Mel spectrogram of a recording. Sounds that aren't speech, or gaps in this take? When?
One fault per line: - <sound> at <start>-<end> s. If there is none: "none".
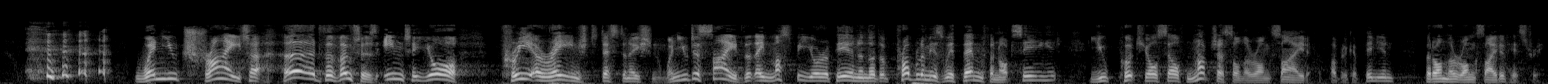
- laugh at 0.2-1.1 s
